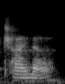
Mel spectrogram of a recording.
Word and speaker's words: Qin: the first emperor of China and the founder of the Qin Dynasty the word China actually derives from his name it spelled Quin but it's pronounced chin like China chin he rolled from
